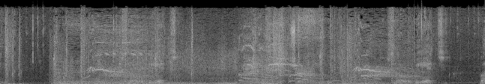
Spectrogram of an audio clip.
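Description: Fiery explosions roar and crackle in quick succession.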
